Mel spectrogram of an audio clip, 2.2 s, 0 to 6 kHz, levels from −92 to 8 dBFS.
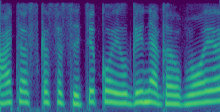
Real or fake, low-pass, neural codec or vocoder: fake; 5.4 kHz; codec, 24 kHz, 1 kbps, SNAC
